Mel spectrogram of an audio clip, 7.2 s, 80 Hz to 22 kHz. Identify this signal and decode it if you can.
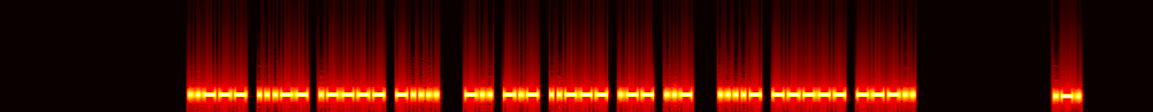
Morse code, heard as a keyed tone, about 50 wpm, 700 Hz. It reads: 2316 DK2WU 408 R
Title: Worked All Europe DX Contest - QTC Exchange with Repeats - 50wpm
